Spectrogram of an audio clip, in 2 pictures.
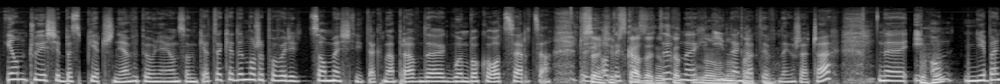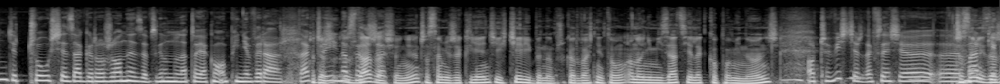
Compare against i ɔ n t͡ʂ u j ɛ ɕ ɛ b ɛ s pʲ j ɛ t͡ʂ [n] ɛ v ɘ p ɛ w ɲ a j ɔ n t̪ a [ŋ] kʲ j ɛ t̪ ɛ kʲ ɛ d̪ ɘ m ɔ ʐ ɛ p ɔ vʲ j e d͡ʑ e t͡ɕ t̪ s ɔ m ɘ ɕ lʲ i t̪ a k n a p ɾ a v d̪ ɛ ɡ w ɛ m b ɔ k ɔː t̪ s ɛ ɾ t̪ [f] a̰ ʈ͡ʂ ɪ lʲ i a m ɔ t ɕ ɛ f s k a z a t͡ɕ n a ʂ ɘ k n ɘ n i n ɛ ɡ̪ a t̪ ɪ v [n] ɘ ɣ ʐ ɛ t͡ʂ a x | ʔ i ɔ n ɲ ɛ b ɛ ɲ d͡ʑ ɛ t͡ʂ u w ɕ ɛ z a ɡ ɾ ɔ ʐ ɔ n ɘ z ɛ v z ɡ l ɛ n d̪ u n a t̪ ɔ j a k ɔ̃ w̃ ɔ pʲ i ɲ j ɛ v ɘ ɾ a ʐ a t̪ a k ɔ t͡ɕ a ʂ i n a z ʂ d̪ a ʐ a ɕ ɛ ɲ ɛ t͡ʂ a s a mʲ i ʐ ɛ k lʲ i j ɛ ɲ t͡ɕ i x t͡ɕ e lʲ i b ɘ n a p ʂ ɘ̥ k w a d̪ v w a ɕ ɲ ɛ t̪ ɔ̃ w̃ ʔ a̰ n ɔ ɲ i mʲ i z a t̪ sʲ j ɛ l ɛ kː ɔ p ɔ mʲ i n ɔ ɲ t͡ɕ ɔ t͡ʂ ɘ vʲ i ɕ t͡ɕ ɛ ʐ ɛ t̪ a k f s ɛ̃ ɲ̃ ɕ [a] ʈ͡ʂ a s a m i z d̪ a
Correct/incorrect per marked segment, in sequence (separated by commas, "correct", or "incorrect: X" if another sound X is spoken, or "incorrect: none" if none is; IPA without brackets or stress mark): incorrect: ɲ, correct, incorrect: s, correct, incorrect: ɛ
